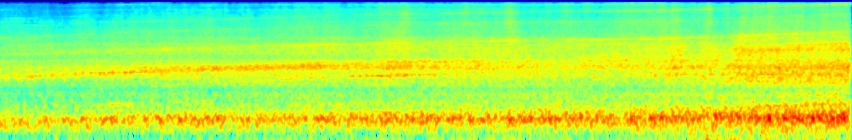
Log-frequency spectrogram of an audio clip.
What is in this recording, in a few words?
jet turbines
